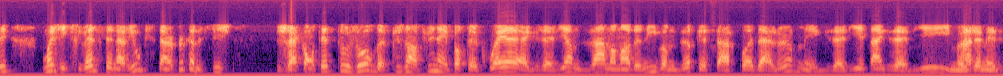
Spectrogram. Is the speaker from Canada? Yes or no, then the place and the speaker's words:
yes; Quebec, Canada; Je viens d'Outaouais, hein, fait que Joe Monferrand, ça a bercé mon enfance, ces espèces d'histoires-là.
